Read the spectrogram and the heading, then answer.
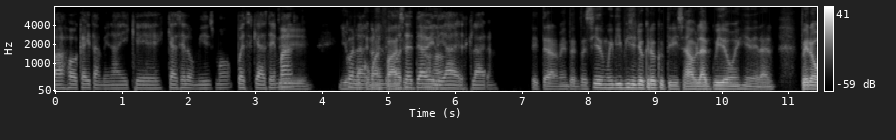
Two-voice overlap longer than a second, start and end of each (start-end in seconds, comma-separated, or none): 4.4-5.9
